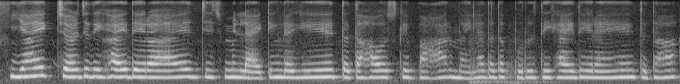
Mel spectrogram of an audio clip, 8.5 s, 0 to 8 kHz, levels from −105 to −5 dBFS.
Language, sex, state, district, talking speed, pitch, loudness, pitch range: Hindi, female, Bihar, Sitamarhi, 160 wpm, 245 Hz, -27 LUFS, 235-255 Hz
